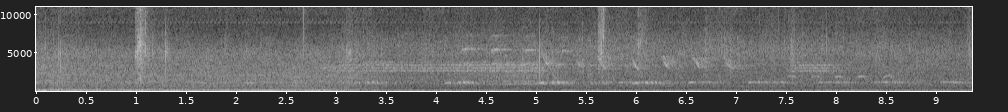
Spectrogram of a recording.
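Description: Birds calling: repeated short chirps at one pitch, roughly twice a second, with higher whistled notes and a few quick falling calls in the middle. A low rumble fills the first three seconds, then drops away.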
